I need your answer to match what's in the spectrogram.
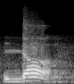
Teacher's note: जो मूर्धन्य व्यंजन होते हैं इनको बोलते समय आपकी जो जिह्वा होती है वो पीछे की तरफ मुड़ती है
